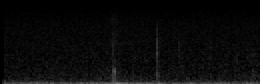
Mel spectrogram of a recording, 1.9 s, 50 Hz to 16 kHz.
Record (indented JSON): {
  "cough_length": "2.0 s",
  "cough_amplitude": 31,
  "cough_signal_mean_std_ratio": 0.93,
  "survey_phase": "beta (2021-08-13 to 2022-03-07)",
  "age": "45-64",
  "gender": "Female",
  "wearing_mask": "No",
  "symptom_cough_any": true,
  "symptom_new_continuous_cough": true,
  "symptom_runny_or_blocked_nose": true,
  "symptom_shortness_of_breath": true,
  "symptom_abdominal_pain": true,
  "symptom_fatigue": true,
  "symptom_headache": true,
  "symptom_change_to_sense_of_smell_or_taste": true,
  "symptom_loss_of_taste": true,
  "symptom_onset": "4 days",
  "smoker_status": "Ex-smoker",
  "respiratory_condition_asthma": false,
  "respiratory_condition_other": false,
  "recruitment_source": "Test and Trace",
  "submission_delay": "1 day",
  "covid_test_result": "Positive",
  "covid_test_method": "RT-qPCR",
  "covid_ct_value": 16.7,
  "covid_ct_gene": "ORF1ab gene",
  "covid_ct_mean": 17.1,
  "covid_viral_load": "2600000 copies/ml",
  "covid_viral_load_category": "High viral load (>1M copies/ml)"
}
